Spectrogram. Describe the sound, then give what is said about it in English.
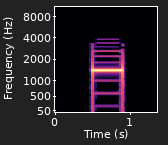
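A single steady electronic beep from an answering machine after its greeting, signaling to leave a message: about half a second long, a clean pure tone around one kilohertz, loud and clear with silence before and after. “Hello, I'm sorry that I missed your call, but if you leave your name and number at the beep, I'd be sure to get back with you as soon as I can.”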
